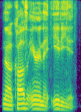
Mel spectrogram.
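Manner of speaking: usual speaking voice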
